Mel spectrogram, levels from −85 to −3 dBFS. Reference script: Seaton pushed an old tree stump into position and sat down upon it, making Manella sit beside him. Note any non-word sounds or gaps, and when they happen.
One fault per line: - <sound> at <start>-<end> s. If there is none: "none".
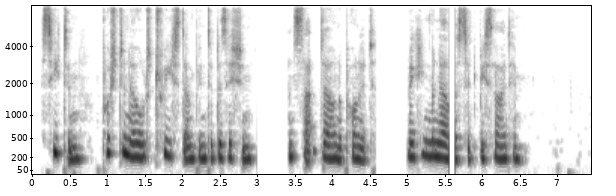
- dropout at 5.5-5.6 s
